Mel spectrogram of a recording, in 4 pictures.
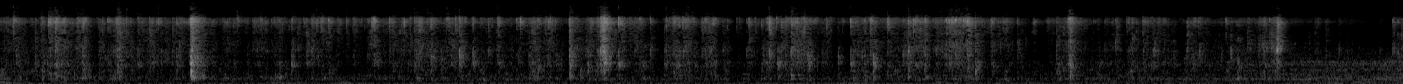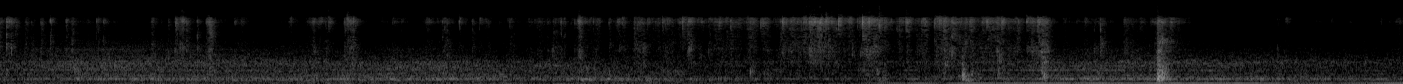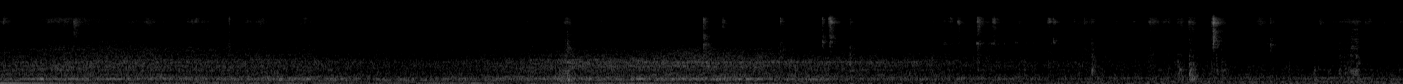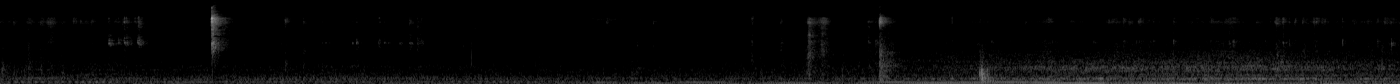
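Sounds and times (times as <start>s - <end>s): toy packaging rustling: 0.0s - 26.0s, 52.5s - 56.0s
sharp plastic click: 44.2s - 44.5s.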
